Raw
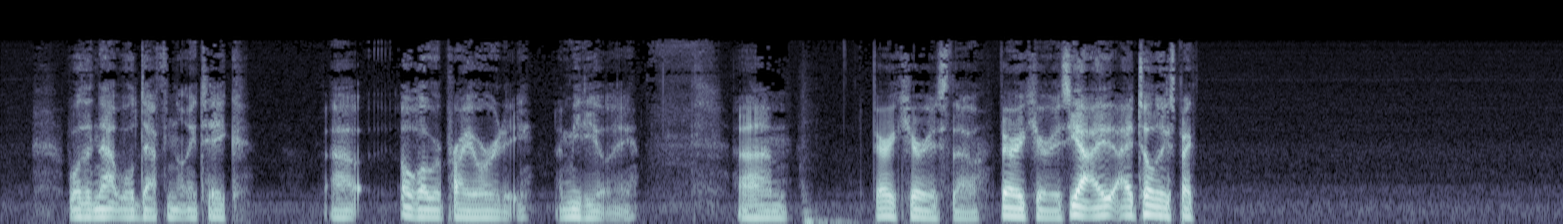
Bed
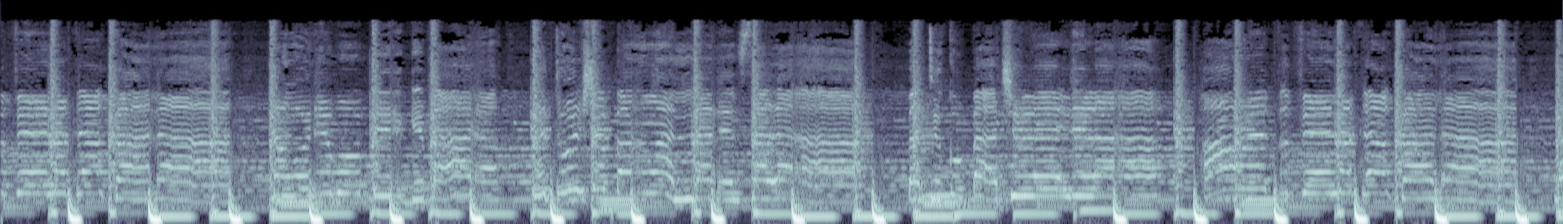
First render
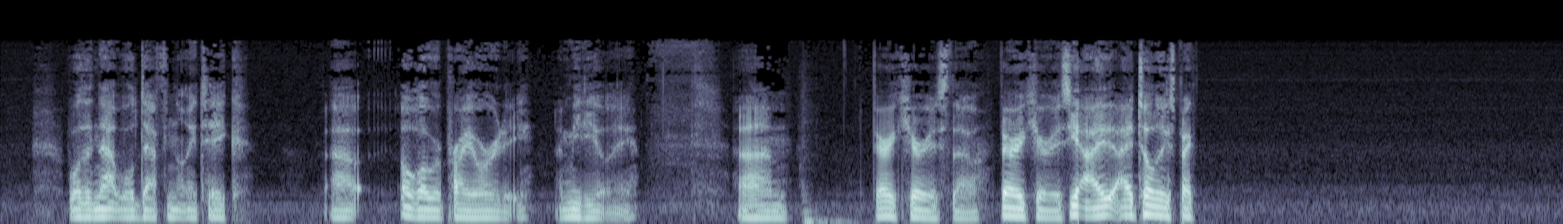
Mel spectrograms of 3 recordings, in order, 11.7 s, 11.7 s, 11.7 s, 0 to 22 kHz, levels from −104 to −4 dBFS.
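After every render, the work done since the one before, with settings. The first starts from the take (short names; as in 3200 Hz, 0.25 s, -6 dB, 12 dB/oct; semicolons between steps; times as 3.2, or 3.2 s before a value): 8.08–8.58 negative-ratio compressor -18 dBFS, ratio -0.5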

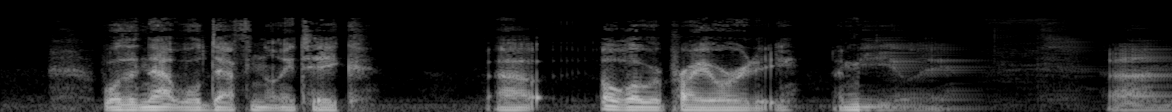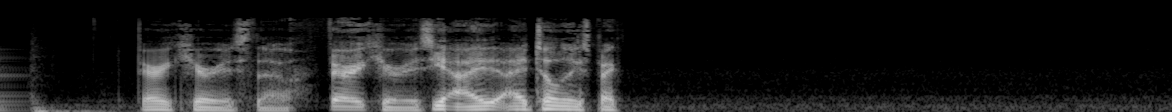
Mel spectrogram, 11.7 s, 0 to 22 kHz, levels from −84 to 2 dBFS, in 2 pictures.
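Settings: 2.57–3.45 air absorption 58 m; 4.29–6.01 resonator 64 Hz, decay 0.66 s, mix 90%; 7.3–7.71 RIAA curve recording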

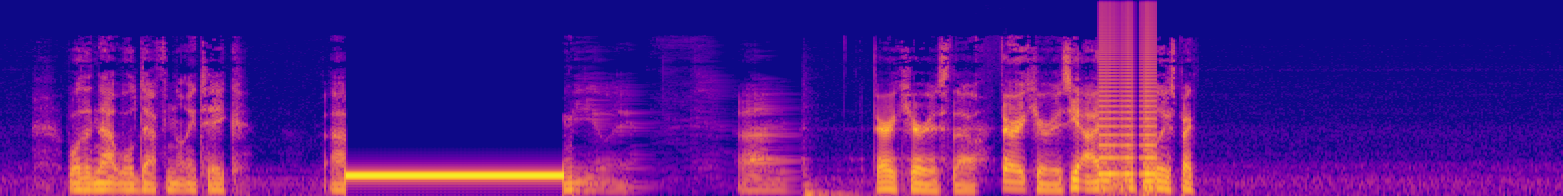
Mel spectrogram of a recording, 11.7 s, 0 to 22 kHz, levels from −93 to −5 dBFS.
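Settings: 2.59–4.23 bleep 315 Hz -7.5 dBFS; 5.62–7.55 small resonant body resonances 650/1600 Hz, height 11 dB; 8.23–8.67 sample sorter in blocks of 128 samples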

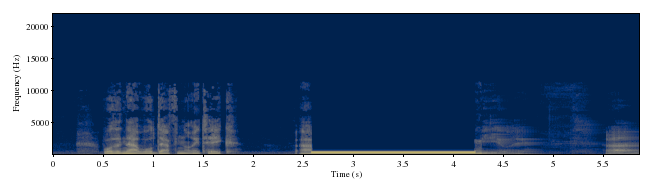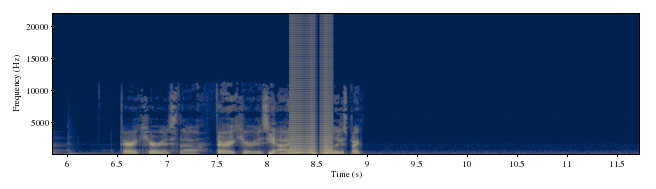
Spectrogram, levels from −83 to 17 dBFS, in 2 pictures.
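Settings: nothing audible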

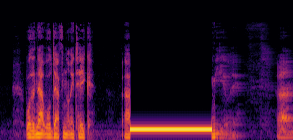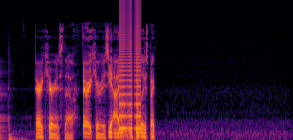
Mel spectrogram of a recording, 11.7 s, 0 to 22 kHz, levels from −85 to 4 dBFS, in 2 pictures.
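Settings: AGC gain up to 6 dB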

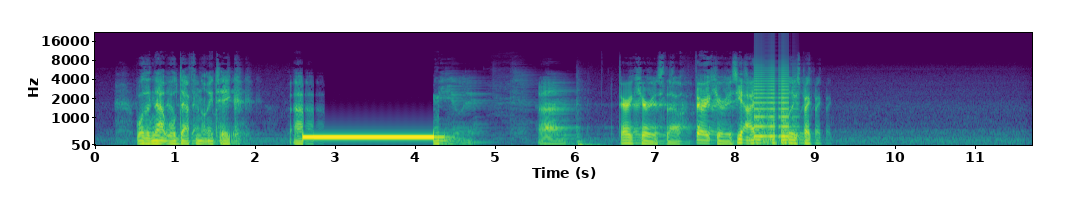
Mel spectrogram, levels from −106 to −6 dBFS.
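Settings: air absorption 220 m; feedback echo 0.133 s, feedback 18%, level -16 dB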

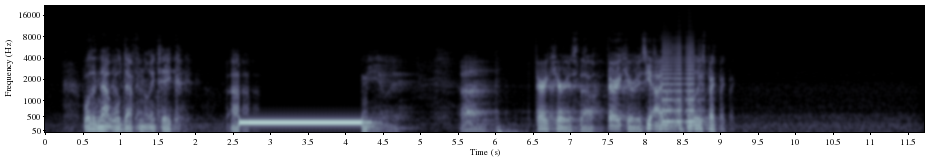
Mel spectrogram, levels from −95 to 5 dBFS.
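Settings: gain -13 dB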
